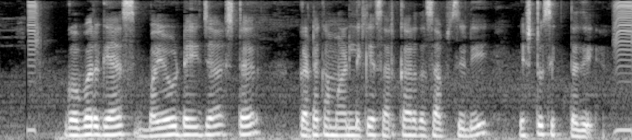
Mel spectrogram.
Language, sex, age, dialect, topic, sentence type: Kannada, female, 18-24, Coastal/Dakshin, agriculture, question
